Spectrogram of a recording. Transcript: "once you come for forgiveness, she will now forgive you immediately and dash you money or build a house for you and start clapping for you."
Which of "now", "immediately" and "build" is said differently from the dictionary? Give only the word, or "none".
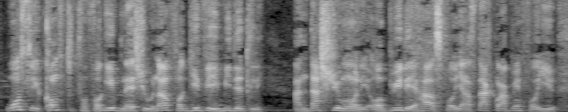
build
